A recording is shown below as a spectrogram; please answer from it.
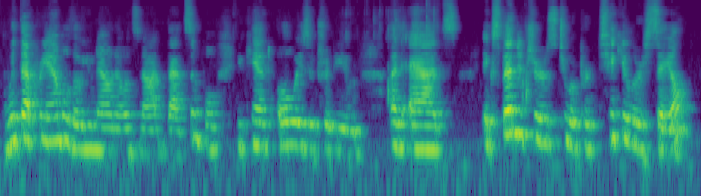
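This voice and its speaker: A middle-aged woman professor talks through a marketing concept in a clear, explanatory teaching manner, leaning on key words for emphasis. Her voice sits at an ordinary pitch for a woman. It carries the echo of a roomy space and sounds a little distant from the mic. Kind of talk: recorded lecture.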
